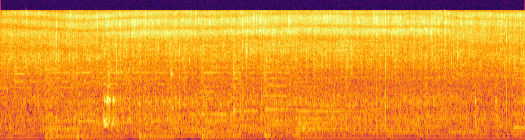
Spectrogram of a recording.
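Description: Crushed garlic and chopped onion frying in hot oil in a saucepan: a steady sizzle, with a few faint clicks of a utensil or bowl against the pan.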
